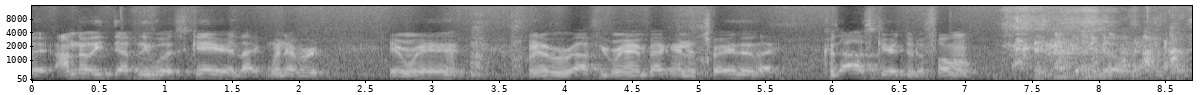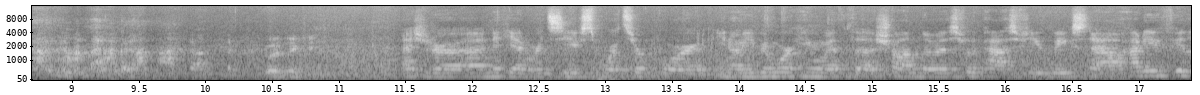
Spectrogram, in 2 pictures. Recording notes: fielded questions from the media in a press conference setting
